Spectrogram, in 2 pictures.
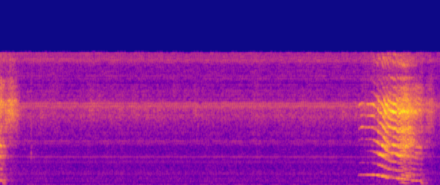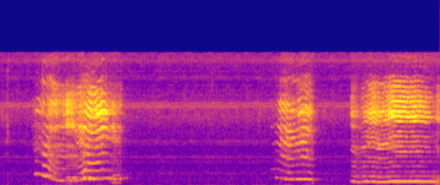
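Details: Caged male French Bulldog in a tantrum, letting out wavering, falling whimpers that grow louder, ending on a sustained steady whine over a low background hum.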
